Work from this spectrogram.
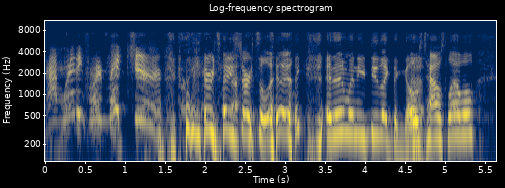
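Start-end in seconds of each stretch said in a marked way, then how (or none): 0.0-1.7 very high, creaky, rough little cartoon squeak. Speaker quotes a video game character's line, in a Captain Toad voice. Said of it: "Toad has like 5 lines in the game".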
